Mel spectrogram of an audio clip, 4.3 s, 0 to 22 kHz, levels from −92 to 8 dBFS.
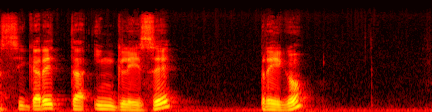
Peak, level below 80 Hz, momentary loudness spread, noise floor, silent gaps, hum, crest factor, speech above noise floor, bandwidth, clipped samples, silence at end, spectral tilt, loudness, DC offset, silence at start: -6 dBFS; -56 dBFS; 5 LU; -57 dBFS; none; none; 20 dB; 33 dB; 14.5 kHz; under 0.1%; 1.25 s; -5 dB/octave; -24 LUFS; under 0.1%; 0 s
